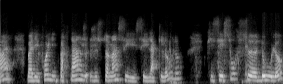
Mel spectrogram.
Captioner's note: foreign language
